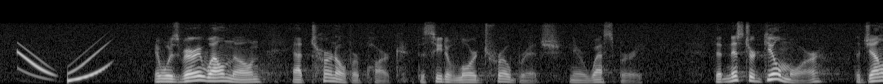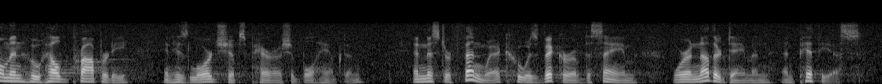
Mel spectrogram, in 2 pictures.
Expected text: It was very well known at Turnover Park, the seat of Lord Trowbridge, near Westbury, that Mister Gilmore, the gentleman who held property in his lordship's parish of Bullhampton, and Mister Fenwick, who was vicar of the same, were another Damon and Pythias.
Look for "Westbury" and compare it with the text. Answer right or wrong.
right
